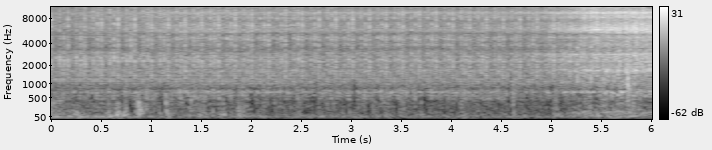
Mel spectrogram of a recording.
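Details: Restored, tested and adjusted YF on an F-head engine, dry with no leaks. Even, slightly busy idle at about 680 rpm with no misfire or stumble; could go up to 700.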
